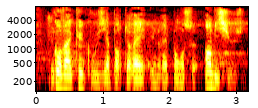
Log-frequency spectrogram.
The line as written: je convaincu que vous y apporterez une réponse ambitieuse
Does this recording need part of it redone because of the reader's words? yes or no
no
